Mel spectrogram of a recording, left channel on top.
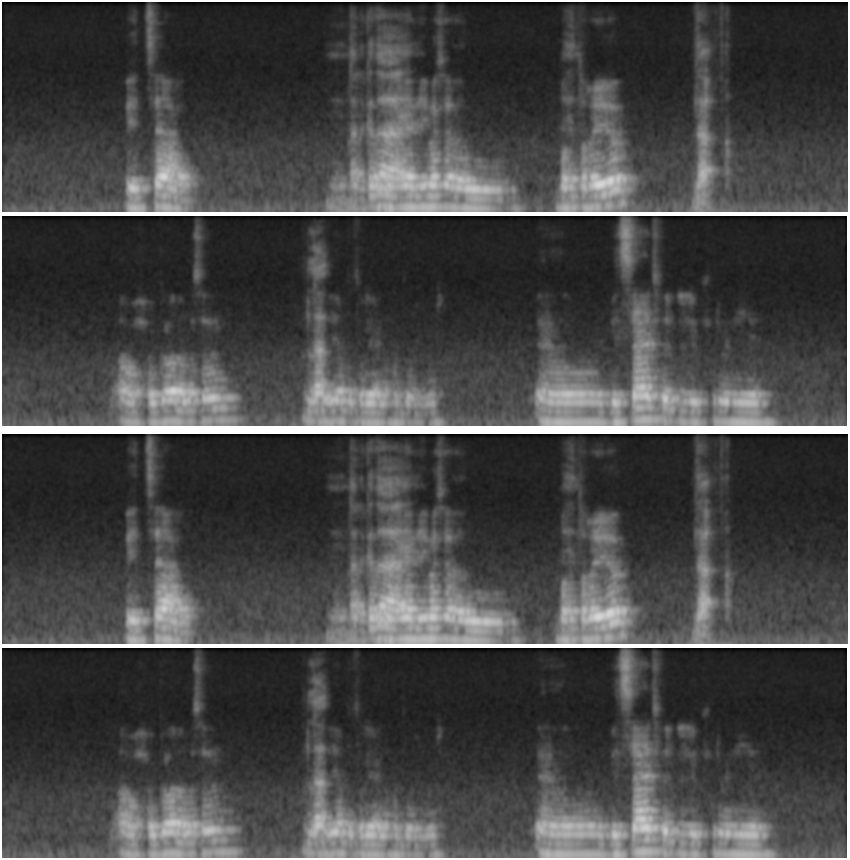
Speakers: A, on the right; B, on the left.
A: بتساعد
B: مم، ده أنا كده
A: طب الحاجة دي مثلا بطارية
B: هنت لأ
A: أو حجارة مثلا آه،
B: لأ
A: هي بطارية أو حجارة ماشي آه، بتساعد في الإلكترونيات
